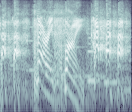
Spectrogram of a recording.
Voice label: ha ha very funny ha ha ha, expletives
